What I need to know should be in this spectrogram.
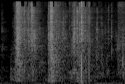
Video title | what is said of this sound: Bauernbrot ohne Sauerteig, Knetfrei, wenig Hefe, Langzeitgare, einfach selbst backen #145 | seulement si ça sonne creux, alors c'est finalement cuit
